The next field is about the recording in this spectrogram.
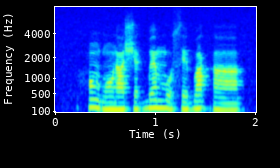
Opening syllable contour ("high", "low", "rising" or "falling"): high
